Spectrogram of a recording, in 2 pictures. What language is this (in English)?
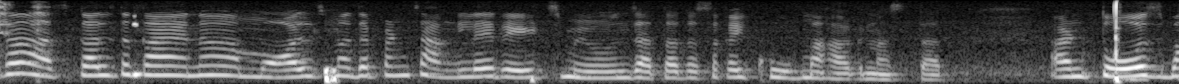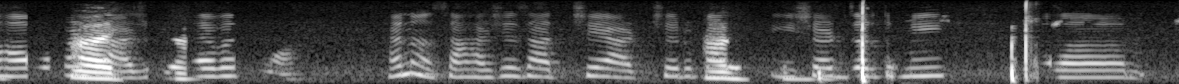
Marathi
